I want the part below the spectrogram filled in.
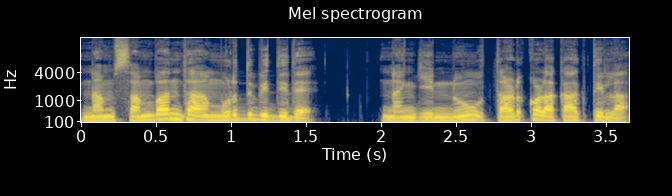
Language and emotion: Kannada, sad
